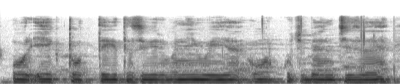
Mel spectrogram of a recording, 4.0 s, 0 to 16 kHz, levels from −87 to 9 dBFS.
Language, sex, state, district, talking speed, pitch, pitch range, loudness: Hindi, male, Uttar Pradesh, Shamli, 180 wpm, 105 Hz, 100-105 Hz, -12 LUFS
